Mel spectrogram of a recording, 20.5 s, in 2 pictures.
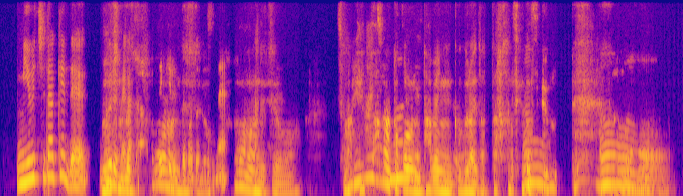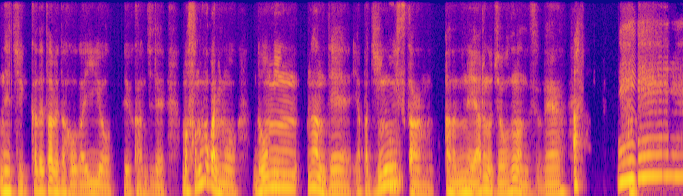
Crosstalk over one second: present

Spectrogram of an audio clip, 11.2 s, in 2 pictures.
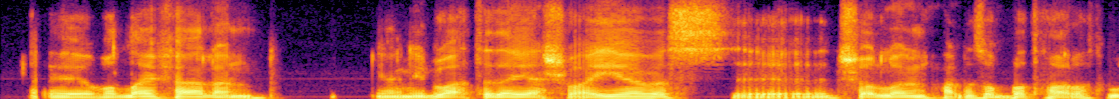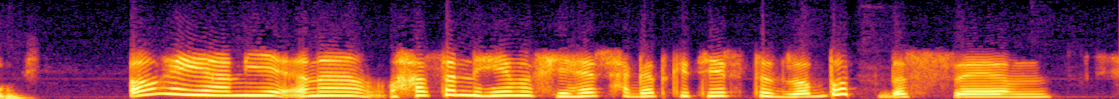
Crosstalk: none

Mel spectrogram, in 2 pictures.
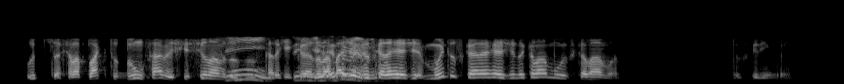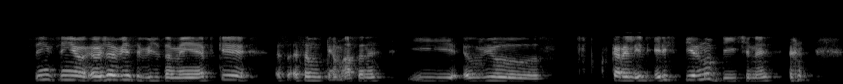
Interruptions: present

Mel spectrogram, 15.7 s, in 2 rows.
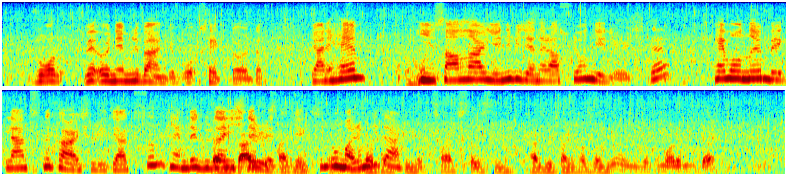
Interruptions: present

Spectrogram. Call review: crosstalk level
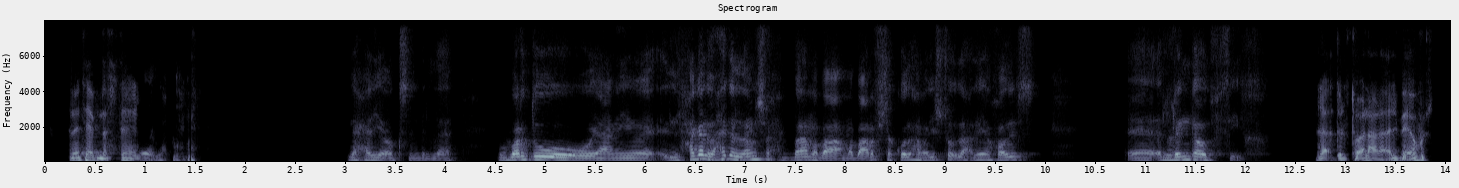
none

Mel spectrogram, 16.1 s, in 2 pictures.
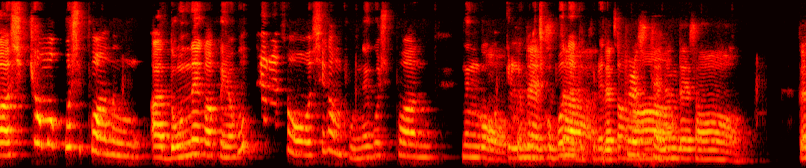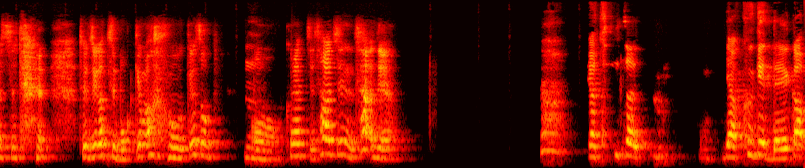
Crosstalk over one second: present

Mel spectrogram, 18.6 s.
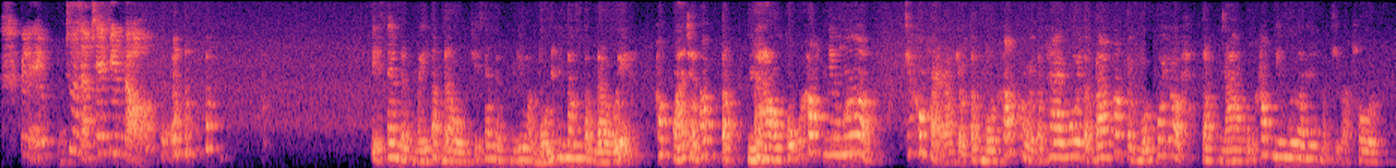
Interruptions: none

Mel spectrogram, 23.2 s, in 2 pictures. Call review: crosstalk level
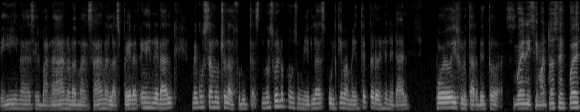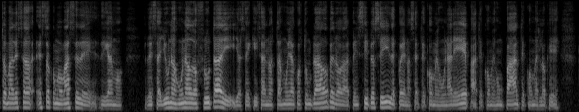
none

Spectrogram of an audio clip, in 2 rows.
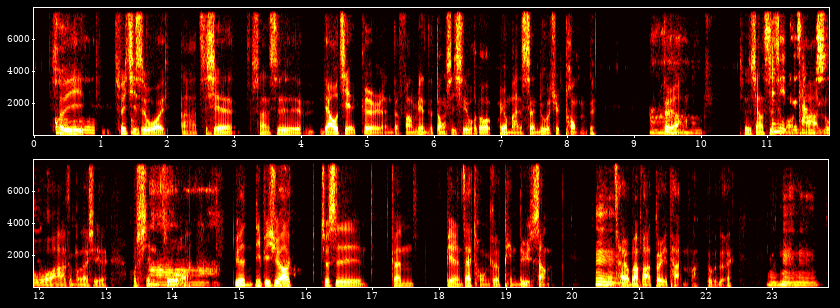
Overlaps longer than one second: present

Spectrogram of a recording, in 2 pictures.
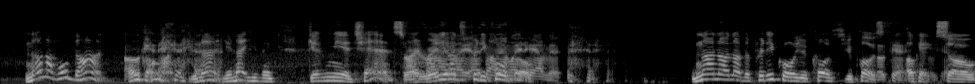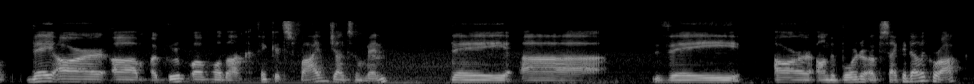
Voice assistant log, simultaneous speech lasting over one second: present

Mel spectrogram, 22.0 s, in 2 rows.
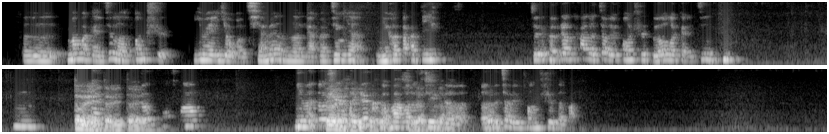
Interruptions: present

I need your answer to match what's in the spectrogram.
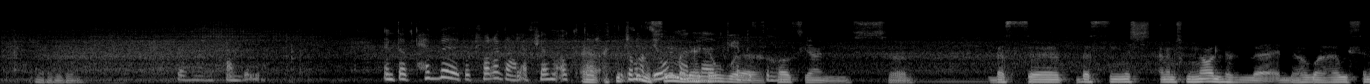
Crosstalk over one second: present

